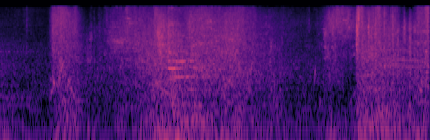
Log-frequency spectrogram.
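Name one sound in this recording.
Magic spells whoosh and crackle in a game battle.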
